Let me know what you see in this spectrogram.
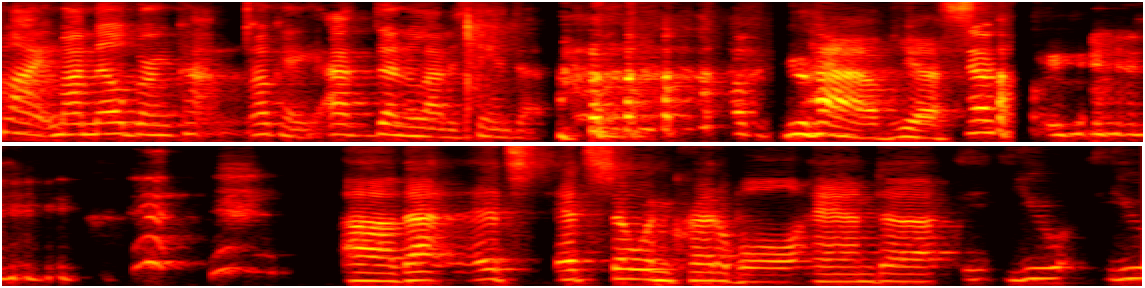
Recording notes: Recorded via Zoom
